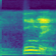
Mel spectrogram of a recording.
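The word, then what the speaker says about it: Bullitt: It was called the Bullet Center. Horrible name, but that's what I suppose I was going to say. That's synonymous with American culture, but it's spelled B-U-L-L-I-T-T. It's like the film.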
